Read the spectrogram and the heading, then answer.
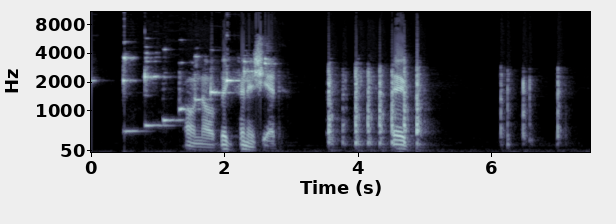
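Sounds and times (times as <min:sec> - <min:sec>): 
bright xylophone sting: 0:00.5 - 0:02.8
speech: 0:01.4 - 0:02.9, 0:04.5 - 0:04.8.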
